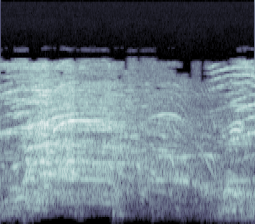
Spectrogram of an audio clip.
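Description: A crowd at a local pageant cheers and shouts loudly, a continuous roar of high voices and whoops sustained throughout.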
